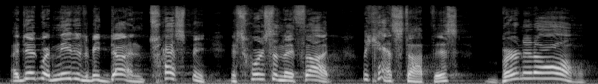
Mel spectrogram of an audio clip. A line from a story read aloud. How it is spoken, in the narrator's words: He screams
